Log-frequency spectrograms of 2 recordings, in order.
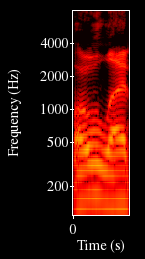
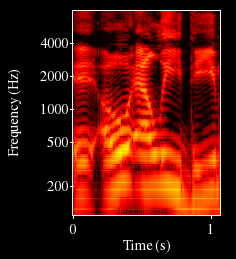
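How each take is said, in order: First: It is said as one two-syllable word. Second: Each letter is spelled out, making four syllables. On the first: "is two" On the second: "makes it four syllables"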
